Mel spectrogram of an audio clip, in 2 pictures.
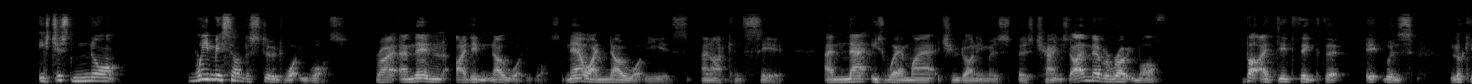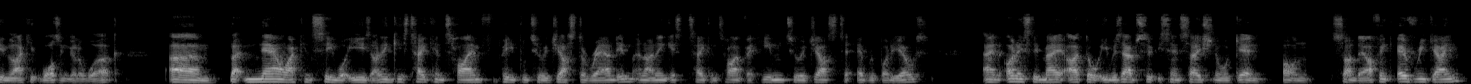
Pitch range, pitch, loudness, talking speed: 100-125 Hz, 110 Hz, -32 LUFS, 220 wpm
